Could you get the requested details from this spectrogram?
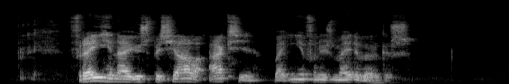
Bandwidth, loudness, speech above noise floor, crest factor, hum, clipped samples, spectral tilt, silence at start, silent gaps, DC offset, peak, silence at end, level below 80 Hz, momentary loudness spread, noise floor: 11 kHz; -22 LUFS; 49 dB; 20 dB; none; under 0.1%; -4 dB/octave; 0.35 s; none; under 0.1%; -4 dBFS; 1 s; -64 dBFS; 16 LU; -71 dBFS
